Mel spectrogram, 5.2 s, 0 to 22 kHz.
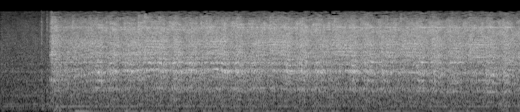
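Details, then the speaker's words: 2012 Mini Cooper S turbo, crank no-start, water drops on dipstick: starter cranks steadily with hissy, lopsided beat and never catches; scope relative compression shows cylinders lacking compression, confirmed by endoscope. "and it's dead okay well here's the here's the waveform as you can see i don't think we have enough humps here"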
